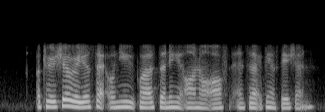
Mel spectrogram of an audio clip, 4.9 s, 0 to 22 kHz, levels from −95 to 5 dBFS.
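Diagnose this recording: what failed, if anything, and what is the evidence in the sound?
The fault lies at the codec stage: Opus voice compression runs through the whole speech clip. Nothing reaches above 4.2 kHz, so the sound is muffled, hoarse and slightly robotic, which points to the SILK coder in narrowband mode at a very low bitrate, around 8 kbps, coding the excitation coarsely in 20 ms frames. A spectrogram shows a hard, flat ceiling near 4.2 kHz from start to finish, with smeared, grainy harmonics below it.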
